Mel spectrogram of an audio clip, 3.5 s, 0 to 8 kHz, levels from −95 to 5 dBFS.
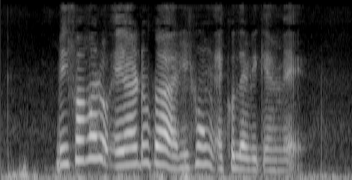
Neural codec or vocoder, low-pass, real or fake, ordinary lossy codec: codec, 16 kHz in and 24 kHz out, 1.1 kbps, FireRedTTS-2 codec; 7.2 kHz; fake; MP3, 48 kbps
